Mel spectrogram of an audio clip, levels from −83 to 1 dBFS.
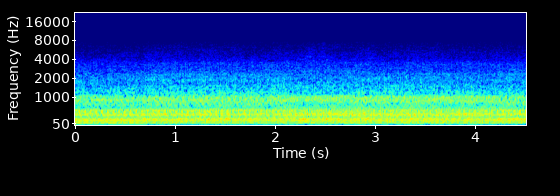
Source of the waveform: remade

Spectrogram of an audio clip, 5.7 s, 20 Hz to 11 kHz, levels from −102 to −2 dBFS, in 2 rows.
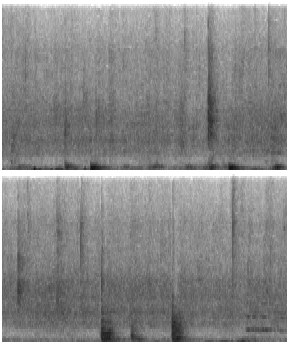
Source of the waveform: recorded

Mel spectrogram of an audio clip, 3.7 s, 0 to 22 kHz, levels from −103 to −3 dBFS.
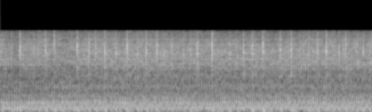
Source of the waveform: remade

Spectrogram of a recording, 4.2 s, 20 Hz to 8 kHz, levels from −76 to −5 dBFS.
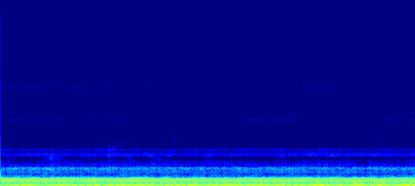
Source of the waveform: remade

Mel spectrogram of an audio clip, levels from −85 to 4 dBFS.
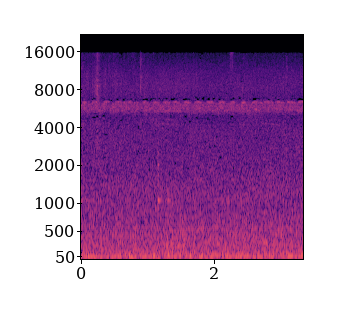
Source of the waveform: recorded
